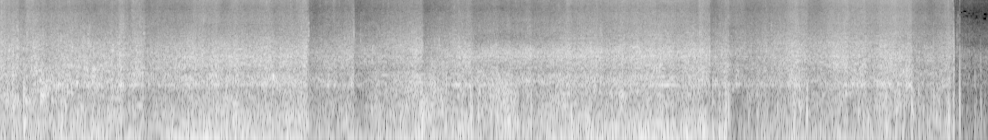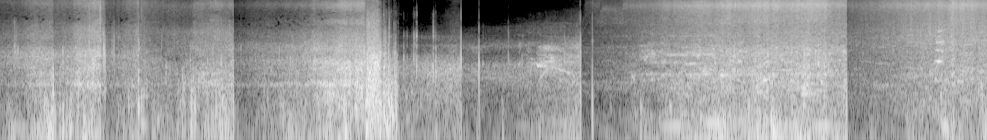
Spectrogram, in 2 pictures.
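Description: Water rushing and a rider sliding fast through an enclosed water-slide tube, with wind on the microphone: a loud, steady rush for the first half, then choppier and uneven, with a muffled spell in the second half.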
